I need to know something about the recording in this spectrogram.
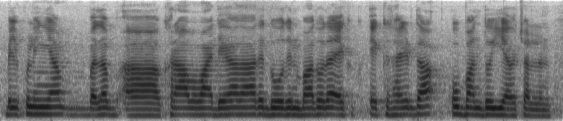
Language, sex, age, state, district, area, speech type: Dogri, male, 18-30, Jammu and Kashmir, Reasi, rural, spontaneous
